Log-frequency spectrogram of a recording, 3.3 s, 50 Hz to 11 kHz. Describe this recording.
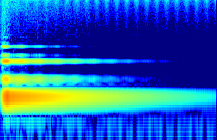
Fm Synth Tone 15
